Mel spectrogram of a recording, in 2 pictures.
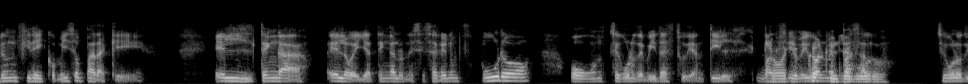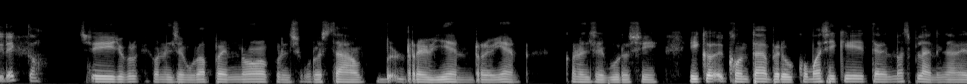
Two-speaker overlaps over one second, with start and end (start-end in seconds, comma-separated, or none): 7.6-8.8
